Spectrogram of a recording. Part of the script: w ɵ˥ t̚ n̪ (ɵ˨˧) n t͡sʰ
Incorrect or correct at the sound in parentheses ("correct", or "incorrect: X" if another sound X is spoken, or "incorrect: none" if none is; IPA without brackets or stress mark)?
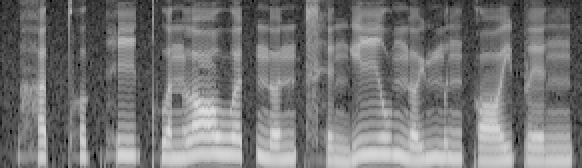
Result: correct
